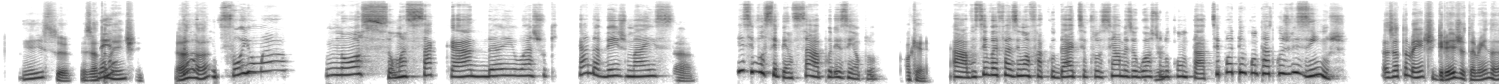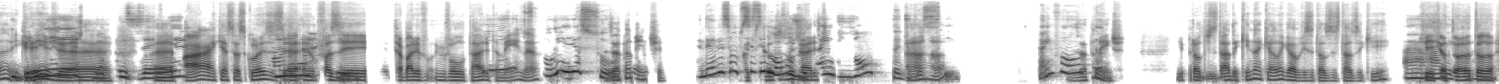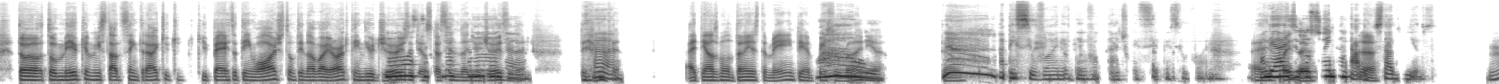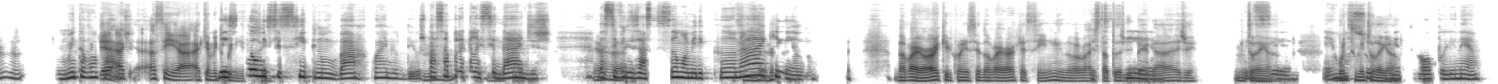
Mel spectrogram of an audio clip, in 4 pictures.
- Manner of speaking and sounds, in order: tapping; distorted speech; laugh; gasp; laugh; laugh
- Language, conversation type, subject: Portuguese, unstructured, O que mais te anima em relação ao futuro?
